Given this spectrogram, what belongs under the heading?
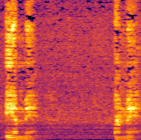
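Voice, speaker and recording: A man giving a theatrical first-person reading of a novel, with rhythmic phrasing and pauses, over electric organ and guitar. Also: fairly low pitch, fairly even intonation, distant mic, a little hiss or hum. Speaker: reader at a literary reading. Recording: voice off-mic under loud music. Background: loud electric organ and guitar music.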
